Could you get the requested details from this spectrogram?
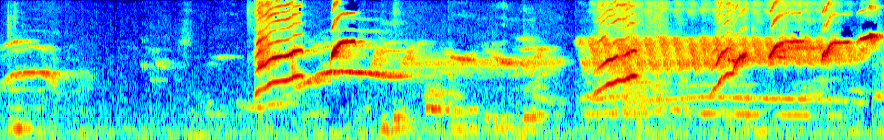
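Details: Canary song used to coach young canaries. Short chirps and gap, then rising and falling slurred whistles over a dense buzzy trill.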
